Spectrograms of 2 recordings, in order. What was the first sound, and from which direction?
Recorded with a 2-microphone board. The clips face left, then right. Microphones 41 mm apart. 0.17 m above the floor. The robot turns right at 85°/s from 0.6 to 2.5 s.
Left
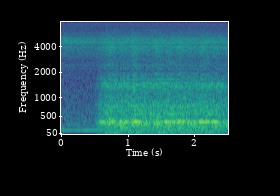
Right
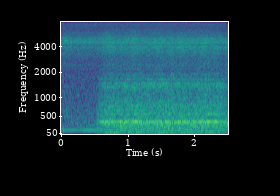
Only background noise.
